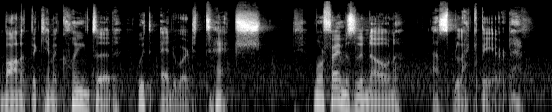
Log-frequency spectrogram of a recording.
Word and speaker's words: Teach: It was here that Bonnet became acquainted with Edward Tet, more famously known as Blackbeard. If you're wondering about my pronunciation of Tet, it is usually pronounced as teach or thatch.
